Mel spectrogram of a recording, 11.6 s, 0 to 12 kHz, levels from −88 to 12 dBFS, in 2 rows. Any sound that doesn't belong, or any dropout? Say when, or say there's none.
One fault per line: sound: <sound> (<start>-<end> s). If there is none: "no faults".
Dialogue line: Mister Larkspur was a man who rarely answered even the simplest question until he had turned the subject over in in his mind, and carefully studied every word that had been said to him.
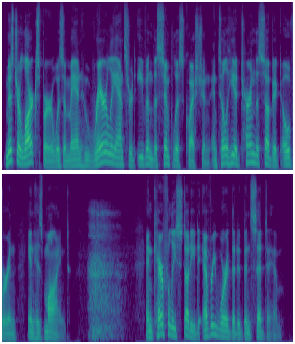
sound: sigh (7.5-8.3 s)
